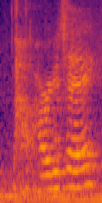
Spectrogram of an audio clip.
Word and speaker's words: Hargitay: that Mariska Hagerty, is that how you pronounce it? She's from one of Hargitay.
